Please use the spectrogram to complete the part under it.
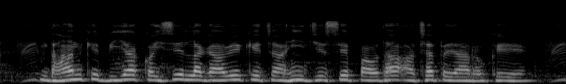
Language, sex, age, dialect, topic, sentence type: Bhojpuri, male, 18-24, Northern, agriculture, question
